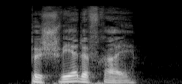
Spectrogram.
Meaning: complaint-free
- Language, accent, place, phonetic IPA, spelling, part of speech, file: German, Germany, Berlin, [bəˈʃveːɐ̯dəˌfʁaɪ̯], beschwerdefrei, adjective, De-beschwerdefrei.ogg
